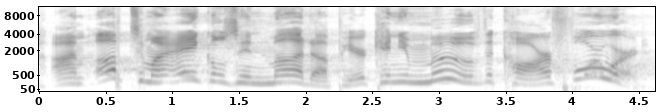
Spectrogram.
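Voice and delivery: exasperated wife, slow on the last words; mud-soaked wife demanding, irritated and loud; not so sweet. Retold or imitated. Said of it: "it was not quite so sweet".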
